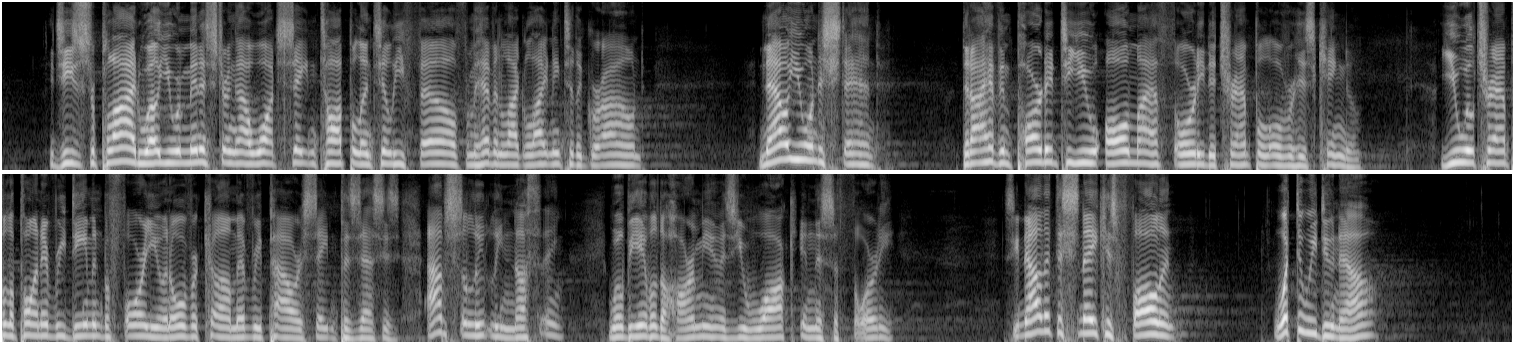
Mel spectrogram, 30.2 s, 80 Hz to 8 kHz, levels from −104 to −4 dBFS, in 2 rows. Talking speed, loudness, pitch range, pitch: 155 wpm, -25 LUFS, 165-205 Hz, 185 Hz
